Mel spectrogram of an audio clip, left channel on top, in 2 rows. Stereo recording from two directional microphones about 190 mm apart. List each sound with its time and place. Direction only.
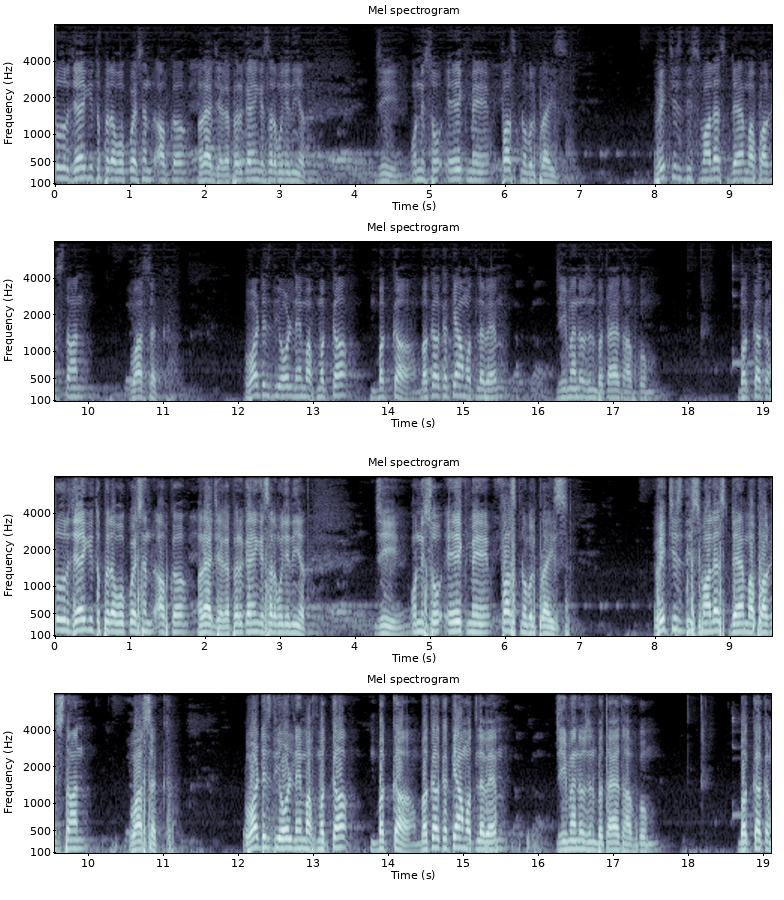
0.0 s a man's voice: 70° right (ahead or behind)
7.9 s a man's voice: 75° right (ahead or behind)
12.0 s a man's voice: 80° right
18.7 s a man's voice: 80° right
